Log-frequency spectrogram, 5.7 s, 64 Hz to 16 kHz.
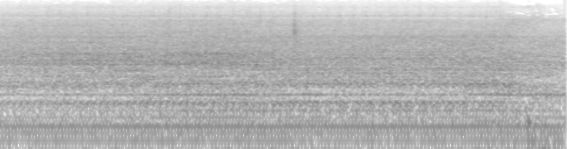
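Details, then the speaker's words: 2007 Saab 9-3 Convertible idling with a steady, even low hum, no misses, knocks or ticks; car had been sitting outside, coolant good, oil not bad; running really nice and smooth, normal idle. "all in all as you guys can tell it is running really nice and smooth"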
